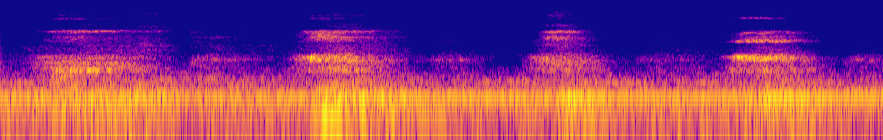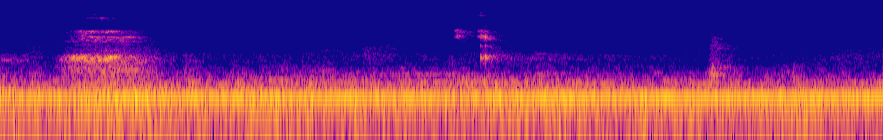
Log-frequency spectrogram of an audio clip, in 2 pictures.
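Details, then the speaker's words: Rapid noisy breaths, about five in five seconds, with a whistling edge over a steady hum; wheeze in a child with tracheomalacia of the lower trachea. "कुछ बच्चों में जिनमें ट्रैकियोमलेशिया lower part में होता है उनमें ये problem वीज या विस्लिंग साउंड के तौर पे हो सकती है, कुछ इस तरह।"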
